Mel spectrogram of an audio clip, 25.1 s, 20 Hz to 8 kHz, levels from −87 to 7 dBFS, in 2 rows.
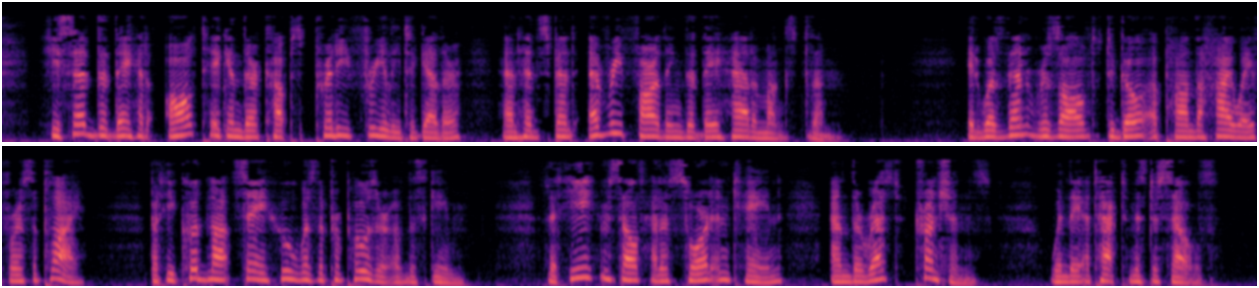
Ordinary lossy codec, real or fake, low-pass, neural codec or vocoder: MP3, 24 kbps; real; 7.2 kHz; none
